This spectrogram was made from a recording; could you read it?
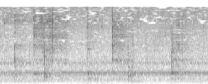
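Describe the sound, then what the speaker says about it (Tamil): Onions fry together with a ground paste of ginger, garlic, cinnamon and cloves, a loud close sizzle with repeated scraping strokes of a spoon in the pan, no voices. "இப்ப நல்லா ஃப்ரை ஆயிடுச்சுங்க வெங்காயம்"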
